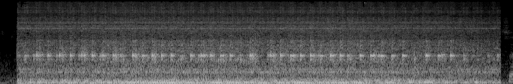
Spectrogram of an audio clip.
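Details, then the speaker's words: Idling Volvo petrol engine with about 200,000 miles, which had been running quite rich: a hollow, uneven knock of about three to four a second over the running note; owner's unprofessional opinion is piston slap. "from my completely unprofessional opinion that is piston slap if I haven't put a clip in already here's what it sounds like"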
